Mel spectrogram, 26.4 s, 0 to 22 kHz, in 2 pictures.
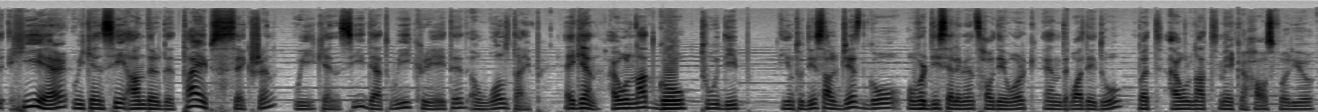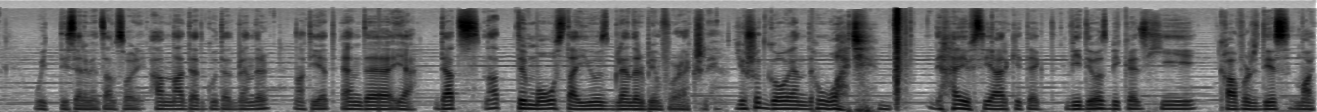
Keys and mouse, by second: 11.6 middle click, 16.0 middle click, 17.9-18.3 middle drag.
